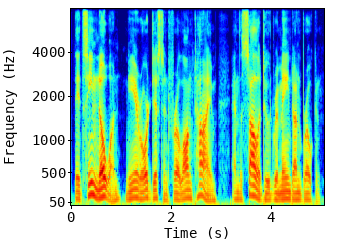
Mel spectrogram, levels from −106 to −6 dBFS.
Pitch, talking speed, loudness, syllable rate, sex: 105 Hz, 200 wpm, -20 LUFS, 5.8 syllables/s, male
